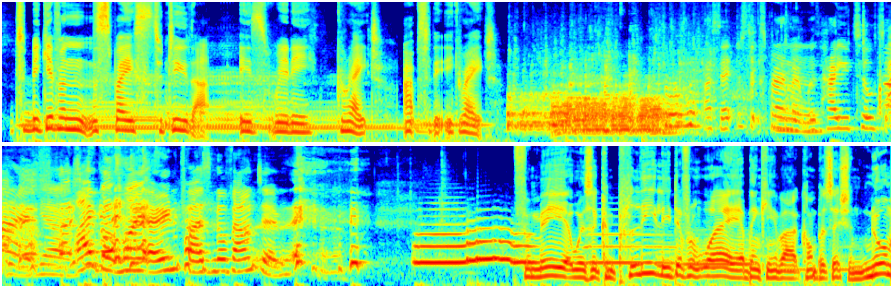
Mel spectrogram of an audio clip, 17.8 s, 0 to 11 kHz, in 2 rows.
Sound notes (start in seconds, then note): 4.7 gurgling and bubbling; 11.7 laughter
